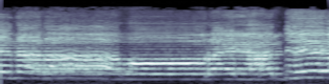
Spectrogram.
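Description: Unaccompanied chanted singing: a voice holds long, slowly wavering, ornamented notes in a slow melodic line.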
